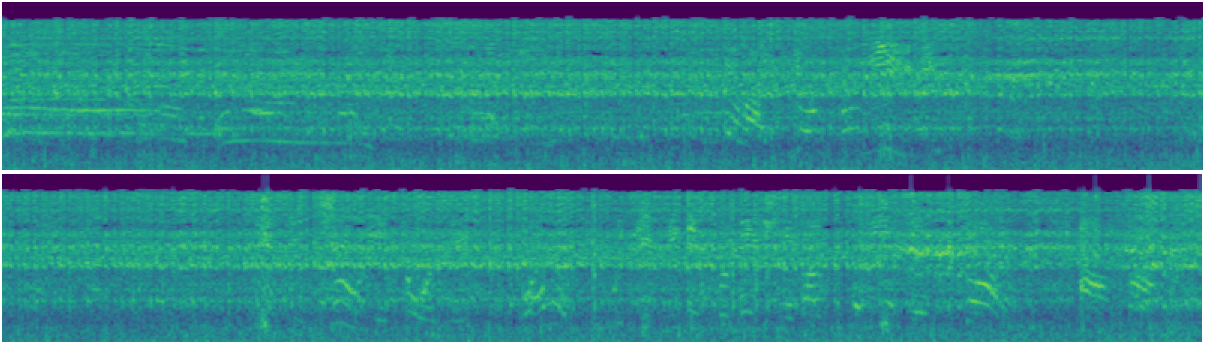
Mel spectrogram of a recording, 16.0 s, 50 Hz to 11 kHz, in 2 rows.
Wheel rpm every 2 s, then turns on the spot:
230, 240, 230, 230, 230, 230, 230, 230.
none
